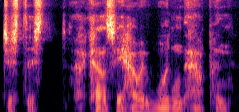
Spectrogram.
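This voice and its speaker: Male fan pundit, lowish voice, casual and opinionated, leans hard on repeated phrases. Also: steady tone, normal speed, fairly bright tone, breathy edge. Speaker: football podcast guest, fan pundit. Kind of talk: casual opinionated football chat.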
